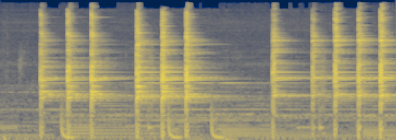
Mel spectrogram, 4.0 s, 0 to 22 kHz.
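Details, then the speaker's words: Tap-testing new spokes on a freshly laced wheel for a 2002 Yamaha YZ426F, after tightening: about a dozen taps with a clear, bright, similar high-pitched ring. Spokes properly tensioned, to be rechecked after riding. "relatively high pitched. So should be all good. We'll check them again once we get some time on the bike just to make sure they hold up."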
